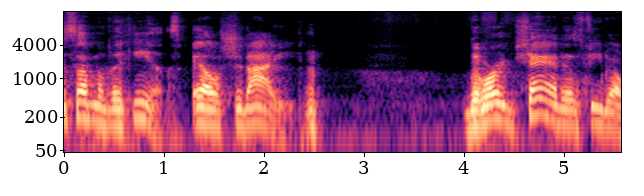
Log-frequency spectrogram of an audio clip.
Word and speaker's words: Shaddai: Or Da'i. Kind of how you say it. Shaddai. It's not, it reads day, we would say day, right? That's not quite right.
